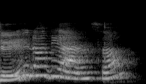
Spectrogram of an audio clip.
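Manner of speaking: high, rising, hopeful question-like intonation. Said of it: "always it is rising tone".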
